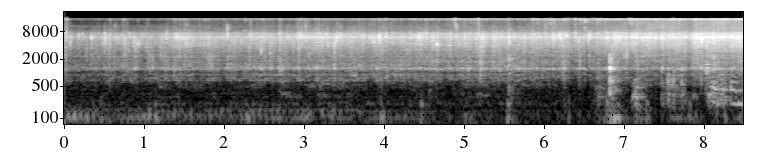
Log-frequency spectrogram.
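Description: Tomato frying in a pan as the base for a fish curry, a steady close sizzle with occasional scraping and stirring clatter throughout.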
